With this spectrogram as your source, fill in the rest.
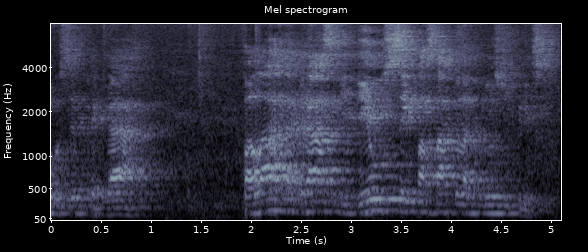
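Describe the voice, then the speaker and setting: Man at a fairly slow pace and fairly high pitch, with noticeable background noise. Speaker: presbyter preaching in church. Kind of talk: sermon. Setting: church pulpit with microphone.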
